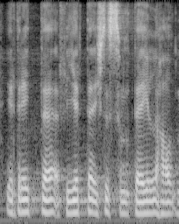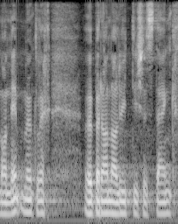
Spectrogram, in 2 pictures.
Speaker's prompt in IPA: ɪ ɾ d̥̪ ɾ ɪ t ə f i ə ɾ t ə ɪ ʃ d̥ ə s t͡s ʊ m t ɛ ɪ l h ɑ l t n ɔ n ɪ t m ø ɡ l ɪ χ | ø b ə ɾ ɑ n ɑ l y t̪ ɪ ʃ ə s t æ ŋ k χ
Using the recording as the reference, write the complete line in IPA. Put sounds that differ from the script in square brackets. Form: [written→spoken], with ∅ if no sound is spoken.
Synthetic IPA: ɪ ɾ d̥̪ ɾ ɪ t ə f i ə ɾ t ə ɪ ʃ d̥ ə s t͡s ʊ m t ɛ ɪ l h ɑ l t n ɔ n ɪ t m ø ɡ l ɪ χ | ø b ə ɾ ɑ n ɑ l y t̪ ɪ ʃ ə s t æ ŋ k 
